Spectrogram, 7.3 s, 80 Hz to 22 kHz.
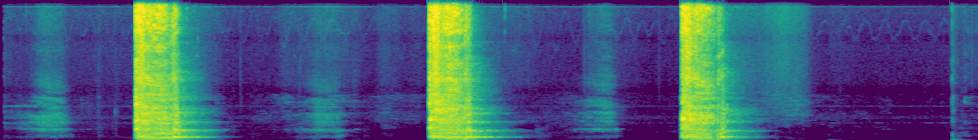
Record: three_cough_length: 7.3 s
three_cough_amplitude: 32768
three_cough_signal_mean_std_ratio: 0.38
survey_phase: beta (2021-08-13 to 2022-03-07)
age: 65+
gender: Female
wearing_mask: 'No'
symptom_none: true
smoker_status: Never smoked
respiratory_condition_asthma: false
respiratory_condition_other: false
recruitment_source: REACT
submission_delay: 15 days
covid_test_result: Negative
covid_test_method: RT-qPCR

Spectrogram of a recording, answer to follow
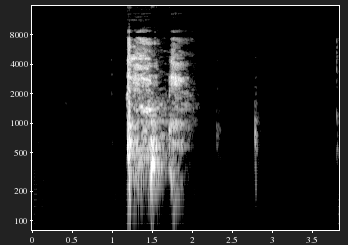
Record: cough_length: 3.8 s
cough_amplitude: 27935
cough_signal_mean_std_ratio: 0.26
survey_phase: beta (2021-08-13 to 2022-03-07)
age: 45-64
gender: Female
wearing_mask: 'No'
symptom_none: true
smoker_status: Never smoked
respiratory_condition_asthma: false
respiratory_condition_other: false
recruitment_source: REACT
submission_delay: 6 days
covid_test_result: Negative
covid_test_method: RT-qPCR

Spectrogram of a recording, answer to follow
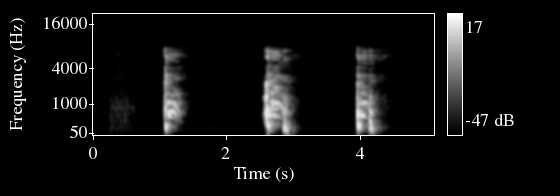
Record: three_cough_length: 5.1 s
three_cough_amplitude: 26549
three_cough_signal_mean_std_ratio: 0.28
survey_phase: beta (2021-08-13 to 2022-03-07)
age: 65+
gender: Male
wearing_mask: 'Yes'
symptom_none: true
smoker_status: Ex-smoker
respiratory_condition_asthma: false
respiratory_condition_other: false
recruitment_source: REACT
submission_delay: 1 day
covid_test_result: Negative
covid_test_method: RT-qPCR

